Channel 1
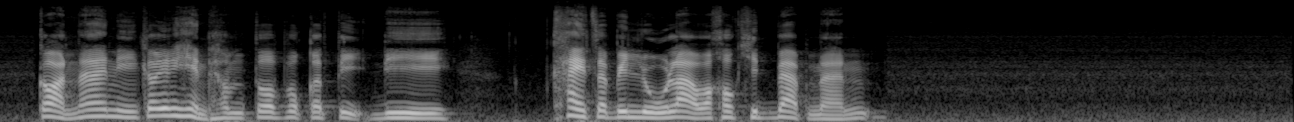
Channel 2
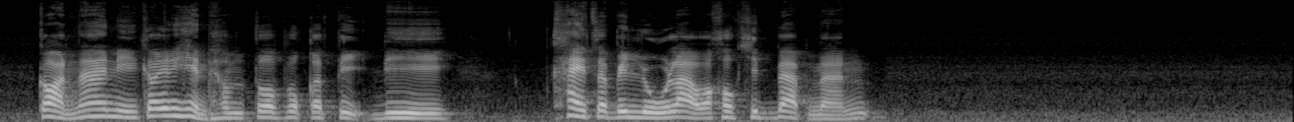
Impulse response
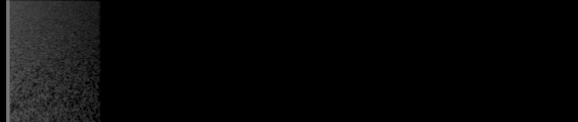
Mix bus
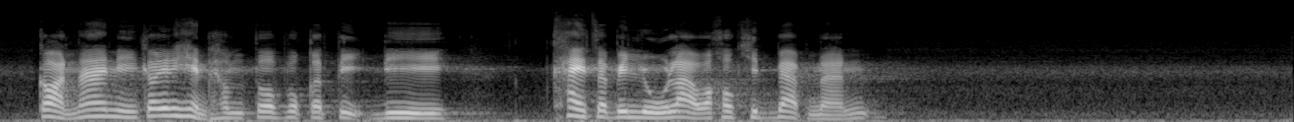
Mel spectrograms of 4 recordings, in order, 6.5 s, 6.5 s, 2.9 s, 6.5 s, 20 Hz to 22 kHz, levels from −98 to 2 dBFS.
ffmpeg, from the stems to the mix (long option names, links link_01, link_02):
-filter_complex "[0:a]volume=-1dB[link_01];[1:a]lowpass=frequency=2100:width_type=q:width=7.5,volume=-5dB,asplit=2[link_02][link_03];[link_03]volume=-3.5dB[link_04];[2:a]atrim=start_sample=2205[link_05];[link_04][link_05]afir=irnorm=-1:irlink=0[link_06];[link_01][link_02][link_06]amix=inputs=3:normalize=0,lowpass=5700,lowshelf=frequency=100:width_type=q:width=3:gain=6.5"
